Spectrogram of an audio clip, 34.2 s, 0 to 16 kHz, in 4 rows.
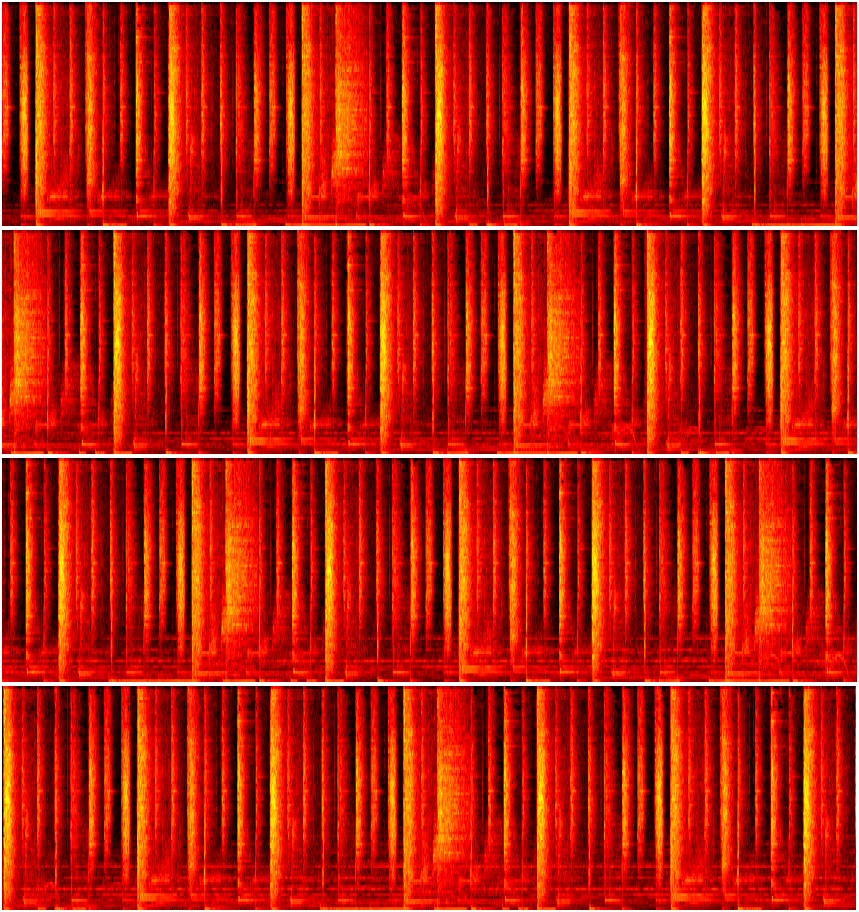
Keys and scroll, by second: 0.1 x, 1.5 b, 21.2 ctrl+t, 25.1 Return, 31.8 7, 32.4 Return.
